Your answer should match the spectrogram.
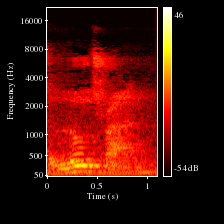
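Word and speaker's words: lutron (λύτρον): And that word ransom is a Greek word pronounced lutron.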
